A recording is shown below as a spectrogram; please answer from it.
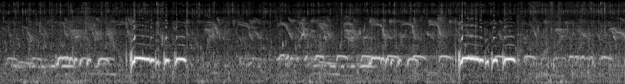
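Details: Lure recording of zebra dove song meant to make doves sing. Quick, warbling coo notes run almost without pause, and two stronger, louder phrases stand out above the steady cooing.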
